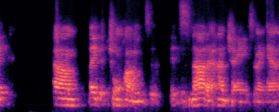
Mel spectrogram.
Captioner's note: non-english speech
